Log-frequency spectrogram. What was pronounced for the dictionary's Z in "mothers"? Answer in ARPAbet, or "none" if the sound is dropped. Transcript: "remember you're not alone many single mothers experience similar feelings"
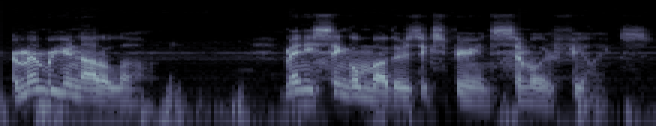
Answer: Z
